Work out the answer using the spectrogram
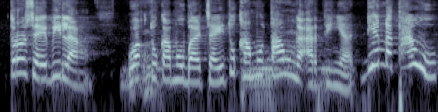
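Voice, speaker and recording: A woman's voice: high-pitched, sing-song, brisk, crowd noise. A woman hosting a religious debate call, persistent and lecturing, telling anecdotes and laughing at her own points. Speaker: channel host in religious debate.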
